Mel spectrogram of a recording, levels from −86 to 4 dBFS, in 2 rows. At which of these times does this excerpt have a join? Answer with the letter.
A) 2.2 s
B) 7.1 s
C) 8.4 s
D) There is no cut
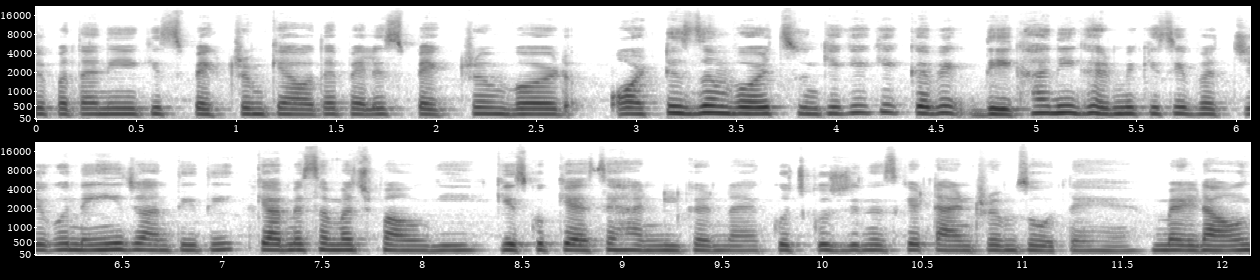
B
